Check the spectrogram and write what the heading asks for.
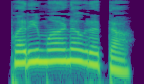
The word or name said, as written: ಪರಿಮಾಣವ್ರತ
